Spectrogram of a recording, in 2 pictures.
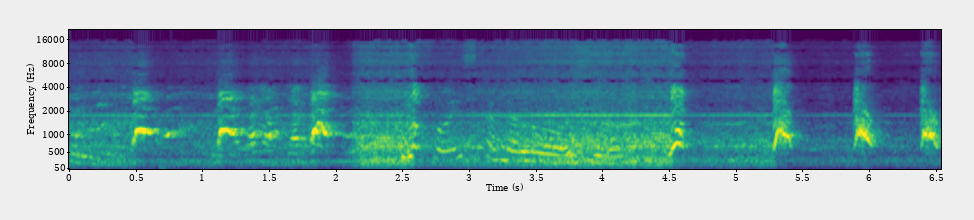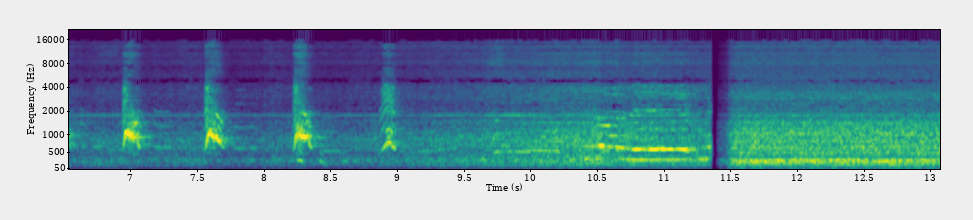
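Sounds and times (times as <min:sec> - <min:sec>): small dog yapping: 0:00.0 - 0:02.7, 0:04.5 - 0:04.7, 0:05.3 - 0:09.1.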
